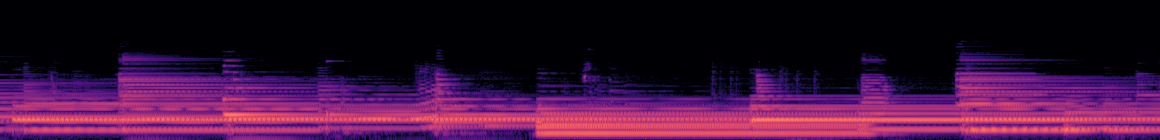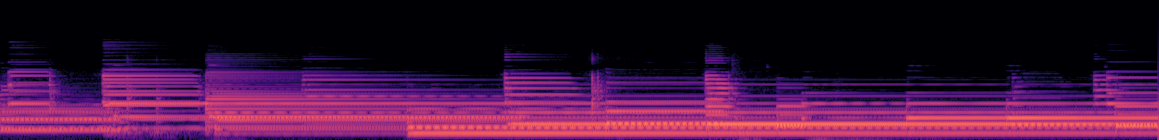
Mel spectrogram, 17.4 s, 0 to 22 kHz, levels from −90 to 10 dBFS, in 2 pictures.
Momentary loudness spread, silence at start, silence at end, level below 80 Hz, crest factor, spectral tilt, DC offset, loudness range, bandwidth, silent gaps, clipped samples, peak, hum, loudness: 6 LU; 0 s; 0 s; -66 dBFS; 14 dB; -10.5 dB/octave; under 0.1%; 4 LU; 5 kHz; none; under 0.1%; -10 dBFS; none; -25 LUFS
